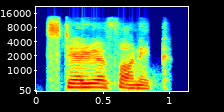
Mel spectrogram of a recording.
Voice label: "Stereophonic", Indian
